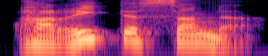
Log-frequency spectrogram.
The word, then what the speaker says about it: paritassanā: And then the other word that we're talking about tonight is this pari, let me get the correct pronunciation, paritassanā.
